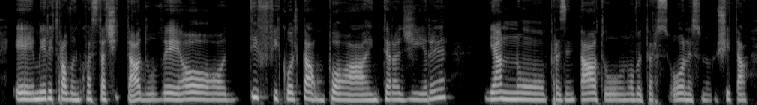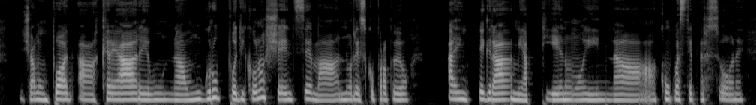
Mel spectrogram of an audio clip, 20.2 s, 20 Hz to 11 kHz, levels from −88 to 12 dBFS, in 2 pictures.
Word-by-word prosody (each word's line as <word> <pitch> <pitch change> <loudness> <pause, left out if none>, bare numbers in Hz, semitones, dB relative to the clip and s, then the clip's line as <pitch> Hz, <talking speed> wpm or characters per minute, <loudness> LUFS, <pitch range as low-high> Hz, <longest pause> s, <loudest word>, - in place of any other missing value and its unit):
e 205 -2 +4
mi 220 +1 +7
ritrovo 220 -3 +2
in 190 - +2
questa 205 -1 -1
città 205 -1 +1
dove 190 +1 -1
ho 200 -2 +2 0.3
difficoltà 225 -5 +1
un 190 -2 -2
po' 195 -1 +1
a 180 0 +2
interagire. 200 +5 -2 0.5
Mi 215 0 +1
hanno 210 -3 +3
presentato 195 0 -1 0.2
nuove 190 -1 -4
persone, 190 +2 -3
sono 180 0 -11
riuscita, 185 0 -5 0.3
diciamo 200 -2 -3
un 195 -1 +2
po' 210 +4 +2
ad 205 -1 +2
a 190 -1 -2
creare 200 -1 +3
una 190 -1 -1
un 195 +3 +2
gruppo 230 +1 +2
di 205 +2 -1
conoscenze, 210 -1 -1
ma 175 -1 -2
non 195 +1 -1
riesco 195 +2 -2
proprio, 190 0 -2 0.5
a 220 - +2
integrarmi 200 -1 +3
appieno 190 +1 -1
in 185 -1 -1
con 215 - -1
queste 205 -1 -1
persone. 190 -1 -6
195 Hz, 125 wpm, -26 LUFS, 190-210 Hz, 0.5 s, mi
